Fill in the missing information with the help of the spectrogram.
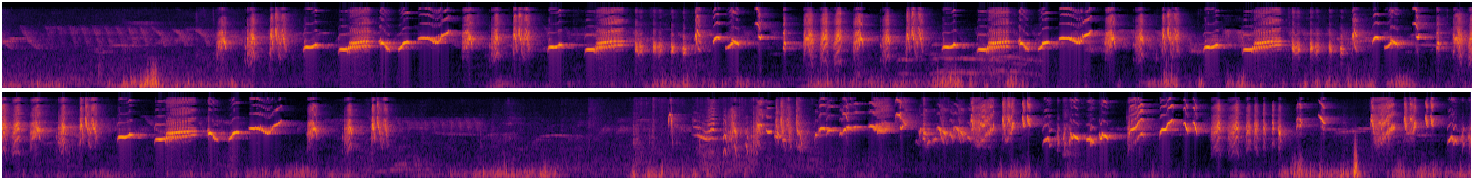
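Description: Oriental magpie-robin singing a loud, fast, rough fighting song of rapid chattering phrases packed with mimicked fill-ins. It starts about two seconds in, breaks off for a couple of seconds about two-thirds through, then resumes.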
